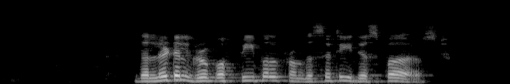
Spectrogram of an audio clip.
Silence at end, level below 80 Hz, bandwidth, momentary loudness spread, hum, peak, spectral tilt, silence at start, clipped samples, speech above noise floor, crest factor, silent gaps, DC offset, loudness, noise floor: 0.75 s; -70 dBFS; 6.8 kHz; 9 LU; none; -8 dBFS; -7.5 dB/octave; 1.35 s; under 0.1%; 54 dB; 20 dB; none; under 0.1%; -26 LUFS; -79 dBFS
